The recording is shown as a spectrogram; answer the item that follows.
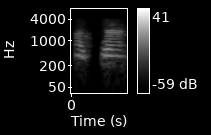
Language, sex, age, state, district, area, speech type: Hindi, female, 60+, Uttar Pradesh, Sitapur, rural, conversation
